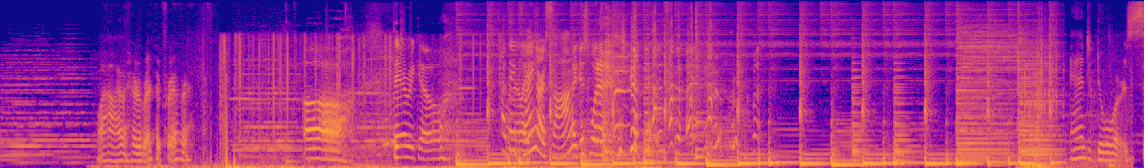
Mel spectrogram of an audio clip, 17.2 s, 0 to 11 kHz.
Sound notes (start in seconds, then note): 8.8 women laughing; 11.1 upbeat music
